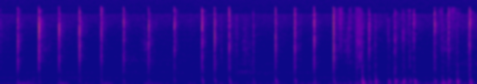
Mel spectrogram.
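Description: Fingertips and nails tap on the surface of a small, flat, printed cardboard box that looks hollow and seems to hold cards, held in the hand close to the microphone. The quiet taps are short and dry, with a low hollow thump and bright clicky edges that stop at once. They start spaced out, then come faster and denser toward the end.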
